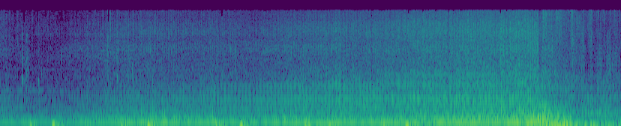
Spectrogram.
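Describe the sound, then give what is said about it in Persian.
A wasp buzzes in flight by a jumping spider's nest, sensing the spider's smell with its antennae, with a steady, low droning hum that grows louder as it draws near, then cuts off abruptly near the end. “زنبور با گیرنده های رو شاخکاش متوجه بوی عنکبوت میشه.”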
